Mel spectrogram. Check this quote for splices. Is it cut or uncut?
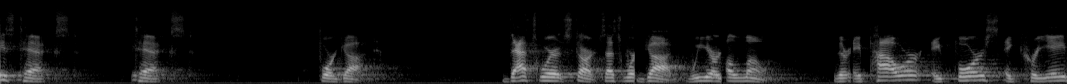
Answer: cut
